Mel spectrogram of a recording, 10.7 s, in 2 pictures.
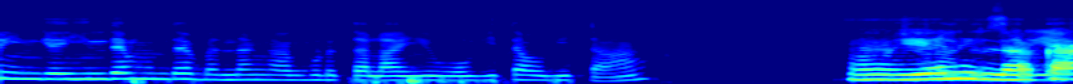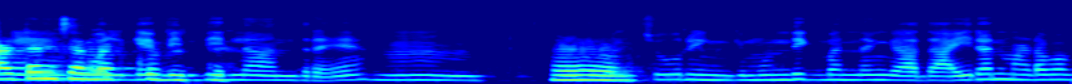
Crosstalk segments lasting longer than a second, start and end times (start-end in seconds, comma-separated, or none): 4.3-6.5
